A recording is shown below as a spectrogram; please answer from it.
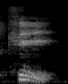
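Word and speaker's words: cay: or k okay so in the Bahamas they pronounce it as key so it's Castaway Key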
